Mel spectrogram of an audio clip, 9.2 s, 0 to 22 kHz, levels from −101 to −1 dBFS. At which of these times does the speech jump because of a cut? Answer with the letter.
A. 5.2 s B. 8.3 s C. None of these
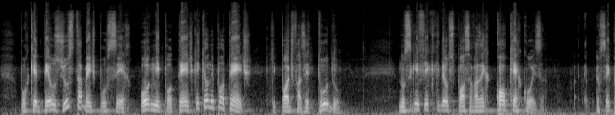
C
